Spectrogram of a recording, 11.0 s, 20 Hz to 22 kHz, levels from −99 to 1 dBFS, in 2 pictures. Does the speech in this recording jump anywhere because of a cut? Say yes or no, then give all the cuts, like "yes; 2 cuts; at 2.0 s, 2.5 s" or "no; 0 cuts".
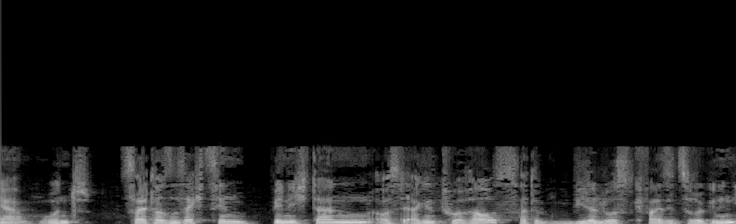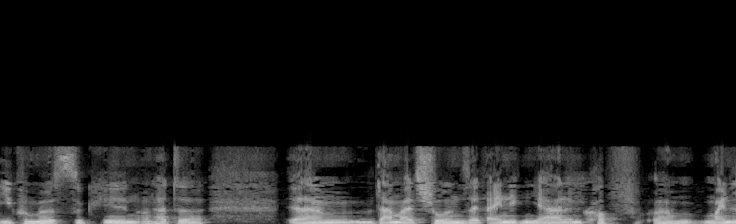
yes; 1 cut; at 7.6 s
